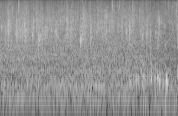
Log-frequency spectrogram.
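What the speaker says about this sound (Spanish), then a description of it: "Está lloviendo fuerte." Heavy rain falling steadily outdoors, a dense, even hiss of drops on surfaces that stays loud and constant throughout with no voices.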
